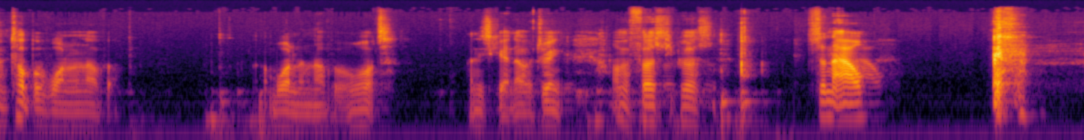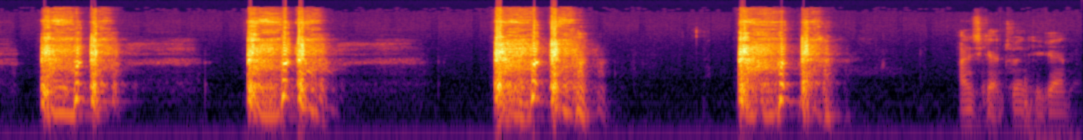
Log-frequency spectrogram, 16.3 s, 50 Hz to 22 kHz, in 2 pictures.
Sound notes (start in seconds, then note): 9.6 coughs heavily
